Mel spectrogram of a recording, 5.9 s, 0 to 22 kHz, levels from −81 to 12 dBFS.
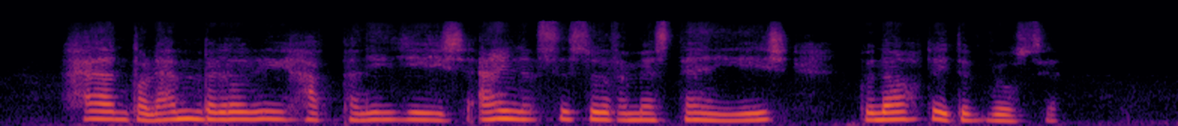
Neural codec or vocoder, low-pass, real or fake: codec, 16 kHz in and 24 kHz out, 0.6 kbps, FocalCodec, streaming, 4096 codes; 10.8 kHz; fake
